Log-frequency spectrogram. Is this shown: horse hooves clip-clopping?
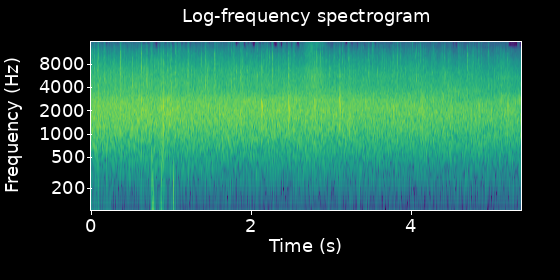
no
